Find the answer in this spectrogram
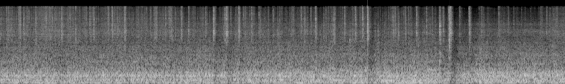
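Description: Heavy wind-driven rain pounding the windshield and body of a moving vehicle, heard from inside the cabin, with many sharp ticks of drops striking the glass and metal.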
